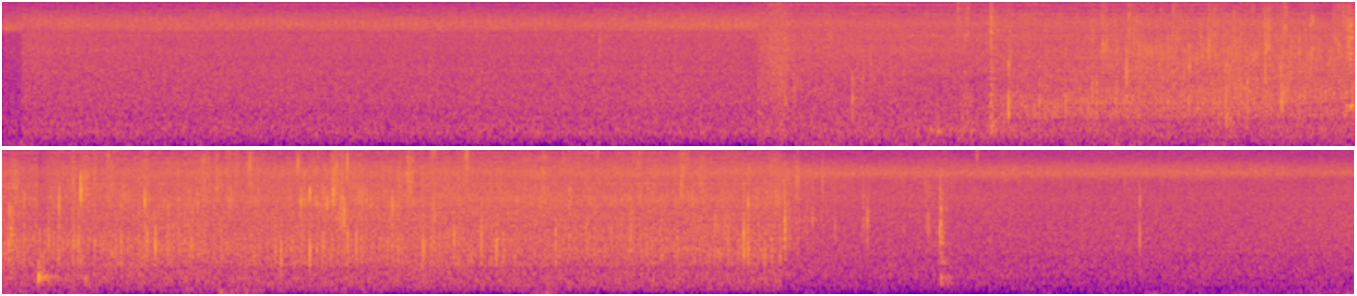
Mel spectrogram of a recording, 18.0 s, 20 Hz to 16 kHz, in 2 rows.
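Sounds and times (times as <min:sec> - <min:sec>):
rain falling on a surface: 0:05.0 - 0:15.6.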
